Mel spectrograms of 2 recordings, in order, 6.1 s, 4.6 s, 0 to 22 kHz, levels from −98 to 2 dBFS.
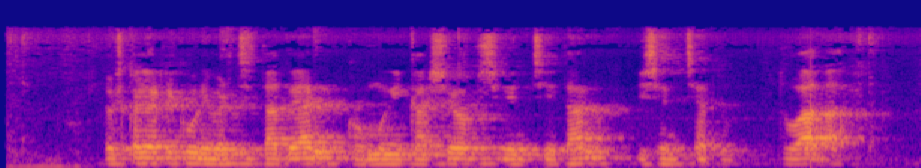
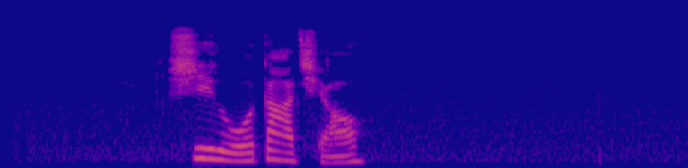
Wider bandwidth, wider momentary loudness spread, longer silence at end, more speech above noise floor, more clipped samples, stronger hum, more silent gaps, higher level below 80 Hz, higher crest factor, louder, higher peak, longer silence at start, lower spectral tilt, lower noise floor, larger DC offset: about the same, 11.5 kHz vs 11 kHz; first, 15 LU vs 9 LU; second, 0.3 s vs 2.15 s; second, 22 dB vs 35 dB; neither; neither; neither; first, -60 dBFS vs under -90 dBFS; about the same, 20 dB vs 22 dB; first, -28 LUFS vs -48 LUFS; first, -10 dBFS vs -32 dBFS; second, 0.05 s vs 1.1 s; first, -4 dB/octave vs -2.5 dB/octave; second, -50 dBFS vs -84 dBFS; neither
